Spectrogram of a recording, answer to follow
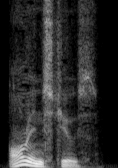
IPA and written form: ˈɒrɪnʤ ʤuːs (orange juice)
